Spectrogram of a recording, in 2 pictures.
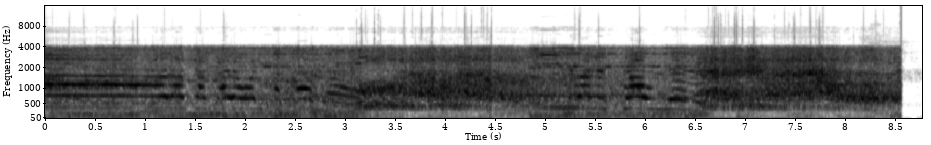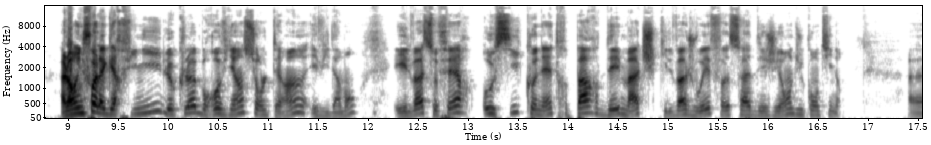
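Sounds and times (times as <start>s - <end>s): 
football supporters roaring their war cry: 0.0s - 8.6s
speech: 8.9s - 16.8s.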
